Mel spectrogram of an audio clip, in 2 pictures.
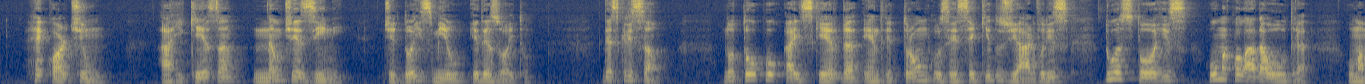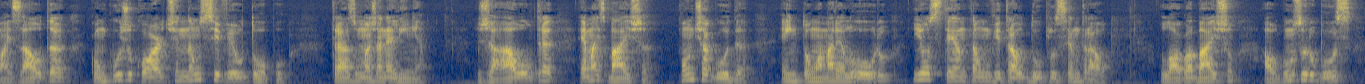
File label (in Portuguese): audiodescrição; galeria virtual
